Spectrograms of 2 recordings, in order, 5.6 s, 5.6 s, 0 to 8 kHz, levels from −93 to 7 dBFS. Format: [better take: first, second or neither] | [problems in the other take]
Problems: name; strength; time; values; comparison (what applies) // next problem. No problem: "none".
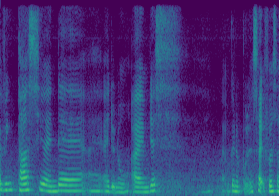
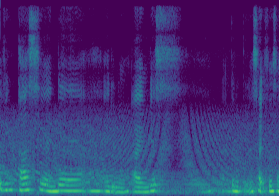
first | background sound (Guitar); 18 dB below the speech // room echo; dies away in 0.3 s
